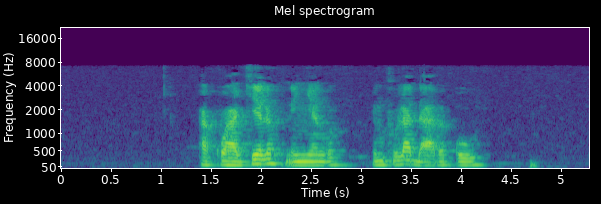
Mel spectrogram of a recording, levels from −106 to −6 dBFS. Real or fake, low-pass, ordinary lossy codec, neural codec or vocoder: real; 7.2 kHz; AAC, 32 kbps; none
